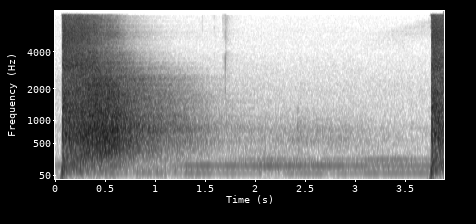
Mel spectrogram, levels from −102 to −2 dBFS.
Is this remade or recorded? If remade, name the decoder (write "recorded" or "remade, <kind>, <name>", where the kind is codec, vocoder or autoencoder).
recorded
